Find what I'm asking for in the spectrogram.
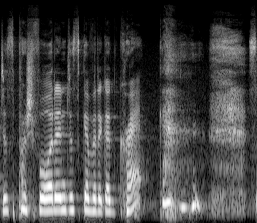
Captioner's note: chuckling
